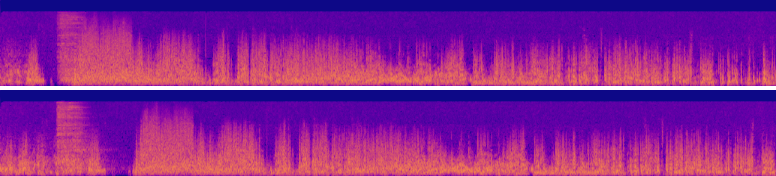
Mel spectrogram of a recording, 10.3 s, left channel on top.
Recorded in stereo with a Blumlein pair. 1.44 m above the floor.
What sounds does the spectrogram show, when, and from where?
0.8 s cutlery clinking: 60° right, 4.5 m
